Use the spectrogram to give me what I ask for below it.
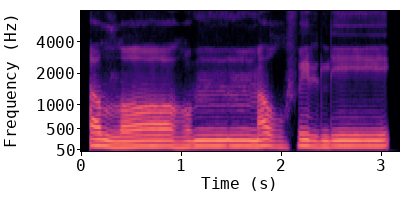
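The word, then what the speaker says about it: اللهم: আমরা তাহলে শুরু করছি আল্লাহুম্মা এখানে আল্লাহ বলবো না ল উচ্চারণ করবো এবং এক আলিফ টান দিব দুই সেকেন্ড পরিমাণ লম্বা করব আল্লাহুম্মা এখানে মোটা করে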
